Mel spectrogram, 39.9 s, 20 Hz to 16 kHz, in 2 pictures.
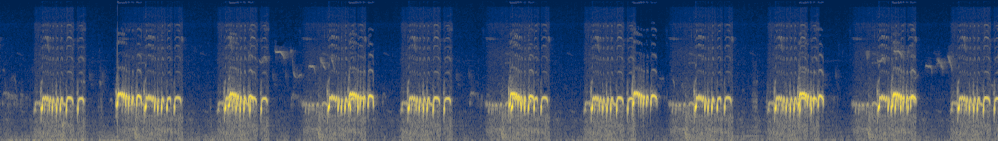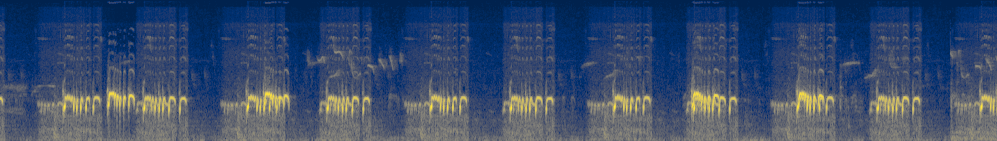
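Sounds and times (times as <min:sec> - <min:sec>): dove cooing: 0:00.0 - 0:11.0, 0:11.6 - 0:23.8, 0:24.4 - 0:29.4, 0:30.0 - 0:39.9.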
